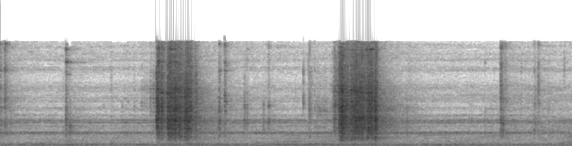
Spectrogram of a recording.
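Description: A tall salt mill grinding salt into a pot of water, in two short bursts about a second and a half apart.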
